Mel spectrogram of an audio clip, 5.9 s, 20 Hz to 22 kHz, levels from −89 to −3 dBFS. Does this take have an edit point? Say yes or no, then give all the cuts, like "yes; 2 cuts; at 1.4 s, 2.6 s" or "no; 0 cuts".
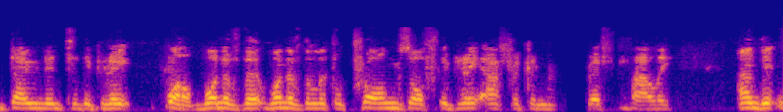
no; 0 cuts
